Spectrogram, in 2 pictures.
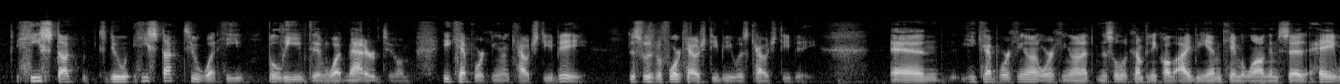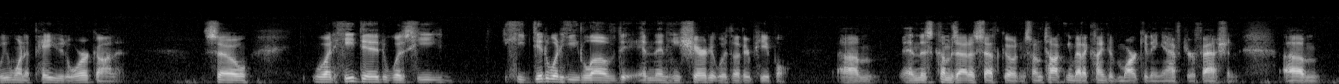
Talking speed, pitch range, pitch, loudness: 210 wpm, 95-115 Hz, 105 Hz, -19 LUFS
